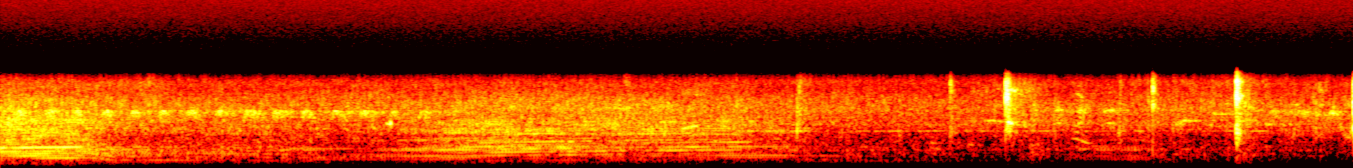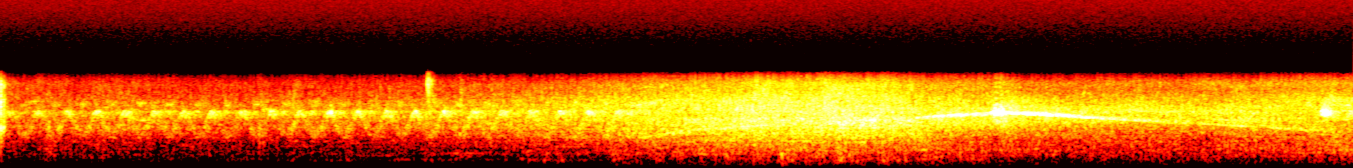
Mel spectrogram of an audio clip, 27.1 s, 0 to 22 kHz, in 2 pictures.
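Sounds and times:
faint street ambience: 0:00.0 - 0:27.0
vehicle: 0:00.0 - 0:27.0.

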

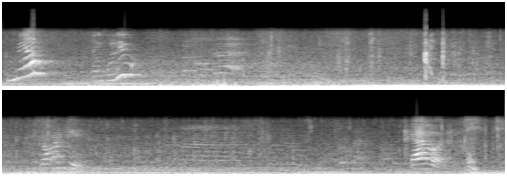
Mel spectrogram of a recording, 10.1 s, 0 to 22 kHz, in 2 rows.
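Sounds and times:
puppy whining: 0:05.2 - 0:08.2.

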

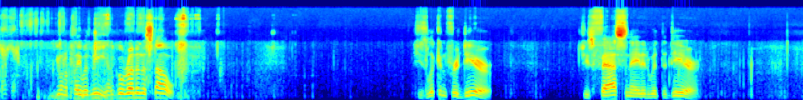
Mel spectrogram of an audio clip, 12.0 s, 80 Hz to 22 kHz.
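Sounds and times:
footsteps in deep snow: 0:00.2 - 0:06.3, 0:07.5 - 0:12.0.

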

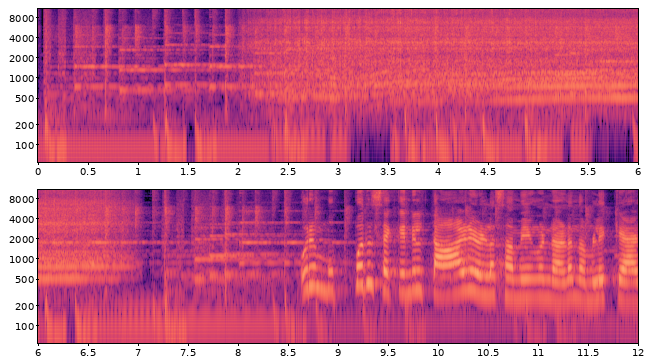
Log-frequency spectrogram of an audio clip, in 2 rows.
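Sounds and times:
background music: 0:00.0 - 0:12.0
mixer grinder motor whine: 0:02.0 - 0:07.0.

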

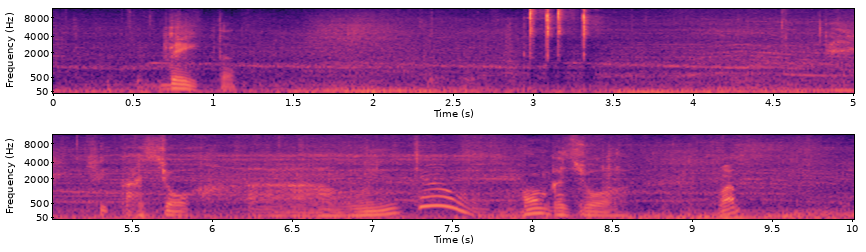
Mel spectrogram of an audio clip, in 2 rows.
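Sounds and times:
low traffic rumble: 0:00.0 - 0:10.0
sharp clicks: 0:02.9 - 0:03.4.

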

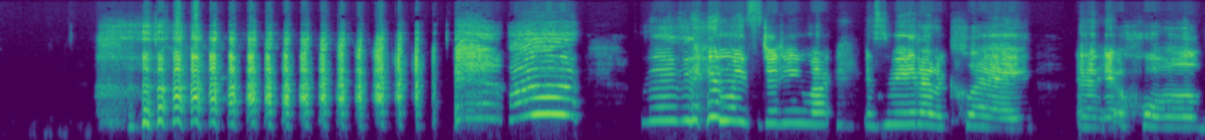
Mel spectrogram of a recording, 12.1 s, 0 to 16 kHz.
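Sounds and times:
woman laughing hard: 0:01.0 - 0:05.4.

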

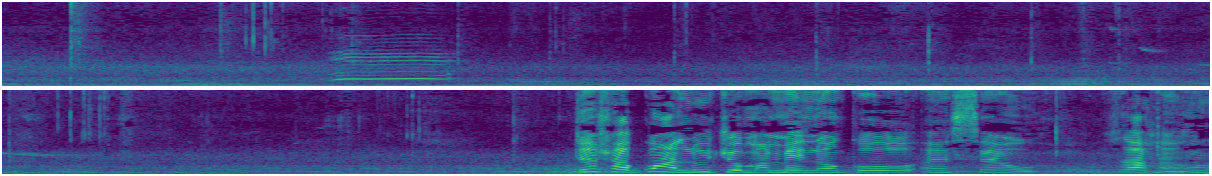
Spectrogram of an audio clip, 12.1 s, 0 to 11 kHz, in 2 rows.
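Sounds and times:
steady low rumble: 0:00.0 - 0:12.0
child's high-pitched call: 0:01.6 - 0:02.4.

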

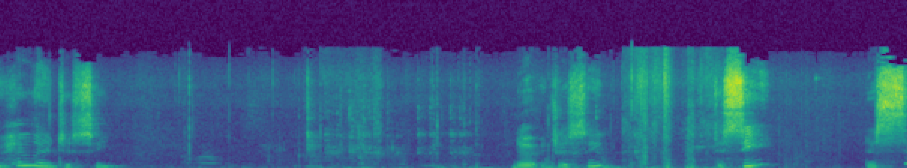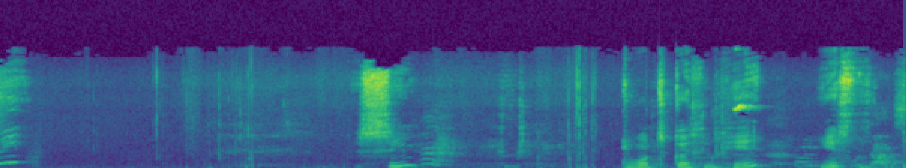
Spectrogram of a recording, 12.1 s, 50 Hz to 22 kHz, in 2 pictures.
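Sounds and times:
faint rustling: 0:00.9 - 0:05.7.

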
